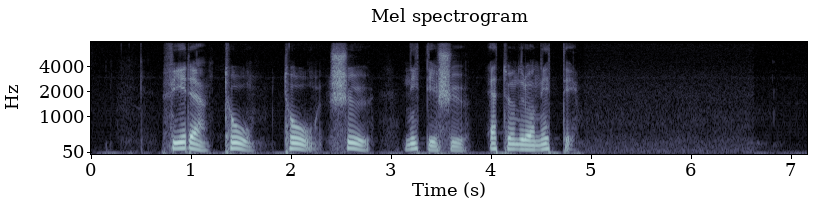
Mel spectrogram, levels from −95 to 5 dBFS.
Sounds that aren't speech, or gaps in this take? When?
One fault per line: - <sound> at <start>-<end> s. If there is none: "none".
none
